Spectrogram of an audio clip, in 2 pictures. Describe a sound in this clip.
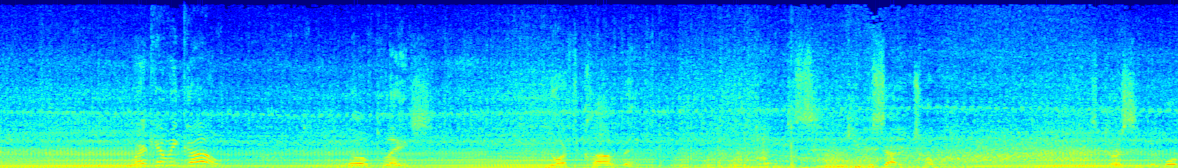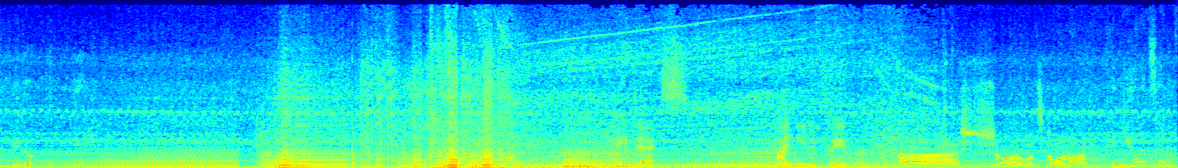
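Tyres squeal on wet asphalt.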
